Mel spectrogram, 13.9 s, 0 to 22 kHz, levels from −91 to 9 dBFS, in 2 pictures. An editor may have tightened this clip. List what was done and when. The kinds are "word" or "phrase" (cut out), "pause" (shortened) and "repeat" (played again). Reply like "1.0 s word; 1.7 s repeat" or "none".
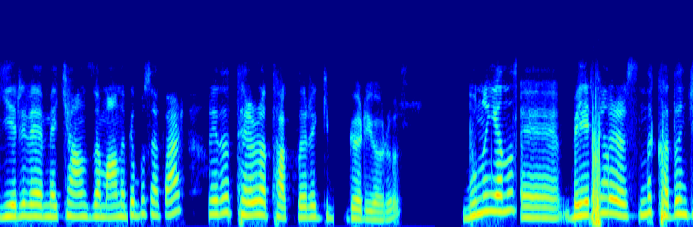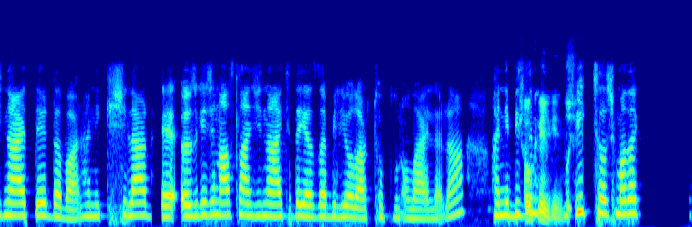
1.3 s word; 2.1 s word; 3.3 s word; 5.2 s word; 6.1 s word; 8.4 s word; 10.9 s word

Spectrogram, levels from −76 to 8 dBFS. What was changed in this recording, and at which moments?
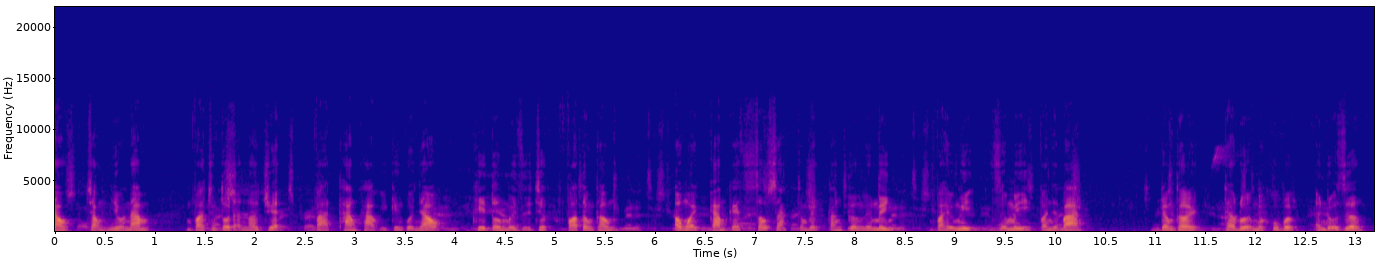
none

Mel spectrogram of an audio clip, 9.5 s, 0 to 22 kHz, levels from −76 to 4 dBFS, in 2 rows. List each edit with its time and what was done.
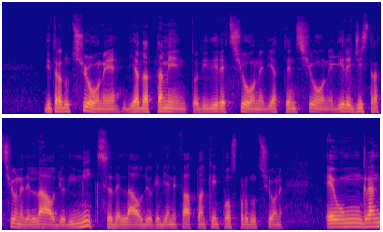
none

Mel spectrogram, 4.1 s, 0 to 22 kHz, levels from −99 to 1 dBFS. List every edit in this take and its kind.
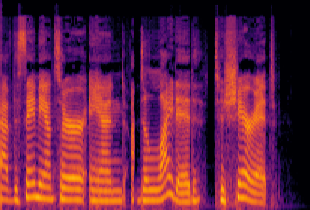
1.8 s word

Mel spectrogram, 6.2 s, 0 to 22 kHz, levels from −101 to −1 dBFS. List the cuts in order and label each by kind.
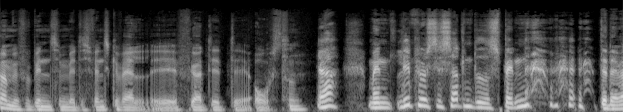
1.9 s word; 2.8 s word

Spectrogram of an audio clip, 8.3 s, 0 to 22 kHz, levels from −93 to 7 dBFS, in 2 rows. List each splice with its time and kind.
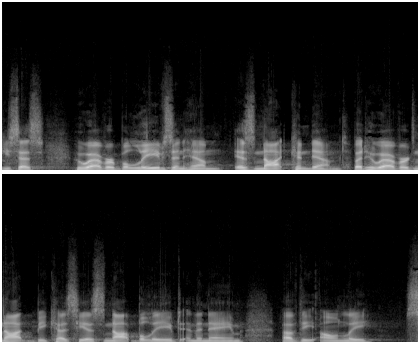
3.5 s pause; 4.1 s word; 4.4 s phrase

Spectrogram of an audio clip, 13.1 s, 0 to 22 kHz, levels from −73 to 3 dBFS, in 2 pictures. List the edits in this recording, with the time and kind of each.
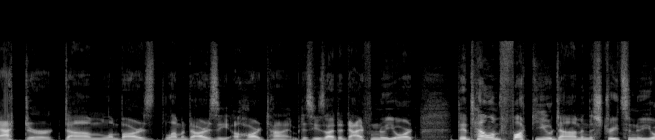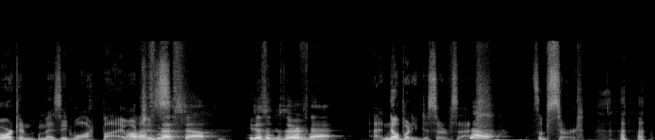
4.7 s word; 6.9 s word; 10.2 s pause; 11.8 s pause

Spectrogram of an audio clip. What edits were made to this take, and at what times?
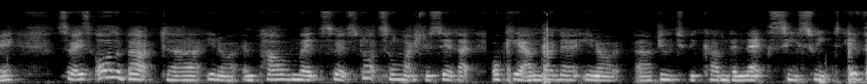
2.1 s word; 4.8 s pause; 6.6 s word

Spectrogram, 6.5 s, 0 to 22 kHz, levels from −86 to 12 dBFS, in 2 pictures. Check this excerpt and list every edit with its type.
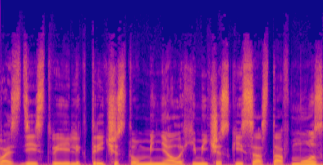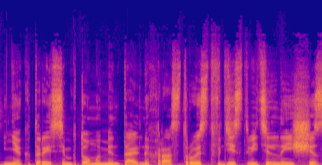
3.3 s word

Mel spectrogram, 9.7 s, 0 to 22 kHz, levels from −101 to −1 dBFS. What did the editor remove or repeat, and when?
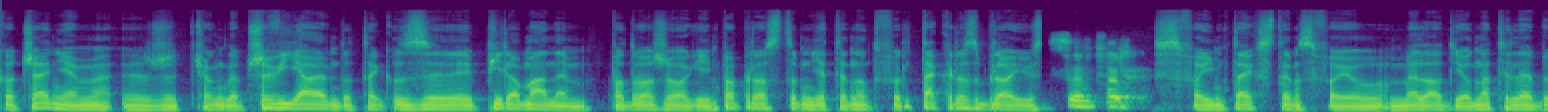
1.2 s word; 2.4 s word; 3.8 s word; 6.5 s word

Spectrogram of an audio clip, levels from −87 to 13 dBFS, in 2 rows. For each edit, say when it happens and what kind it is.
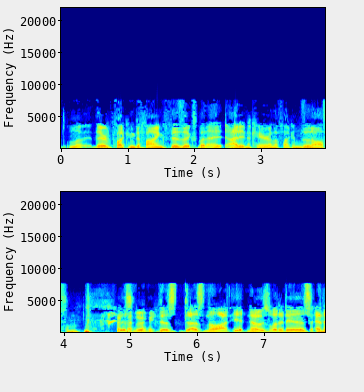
3.6 s phrase

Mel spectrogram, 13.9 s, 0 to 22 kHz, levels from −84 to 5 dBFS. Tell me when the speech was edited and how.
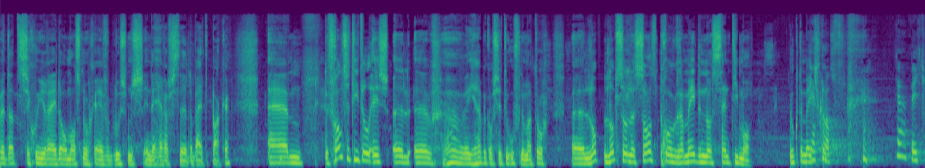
11.6 s pause

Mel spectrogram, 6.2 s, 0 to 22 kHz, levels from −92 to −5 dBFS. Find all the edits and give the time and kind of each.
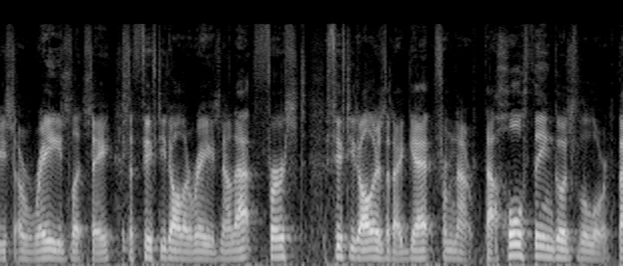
1.2 s word; 3.2 s word; 4.7 s word

